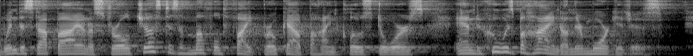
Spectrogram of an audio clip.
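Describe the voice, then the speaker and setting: A man's voice: medium pitch, natural voice. A man playing an anxious, guilt-ridden suburban husband in a horror audio drama. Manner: confessional narration breaking into frantic outbursts. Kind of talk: horror audio drama acting with first-person narration.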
